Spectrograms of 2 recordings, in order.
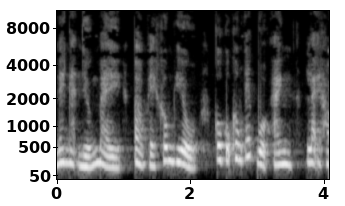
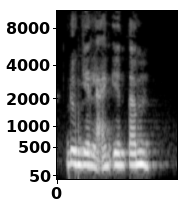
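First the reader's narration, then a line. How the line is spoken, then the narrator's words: Smiling. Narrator (Vietnamese): Anh mỉm cười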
